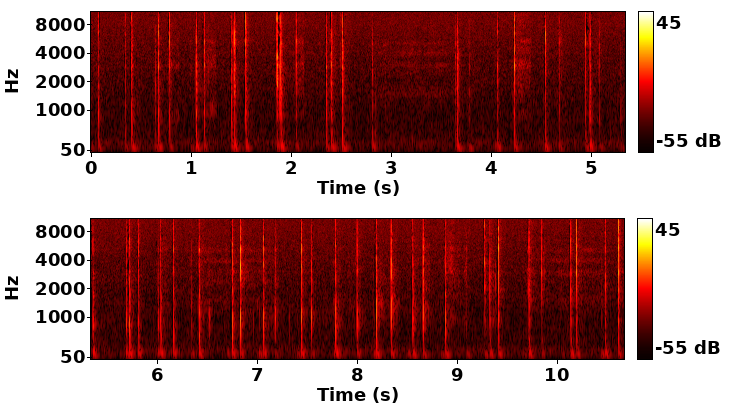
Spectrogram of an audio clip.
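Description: Fingernails tap and scratch the back casing on the underside of a blue plastic handheld game console, which has screws and a sticker. A steady run of short, dry, clicky taps with a bright edge and almost no ring comes through, with a brief pause near the three-second mark and faint scratching between the hits.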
